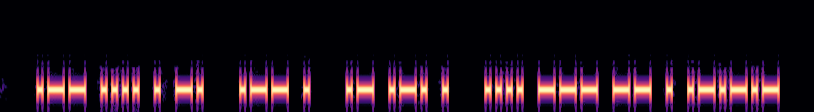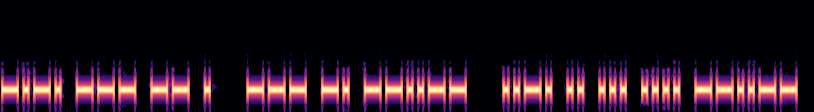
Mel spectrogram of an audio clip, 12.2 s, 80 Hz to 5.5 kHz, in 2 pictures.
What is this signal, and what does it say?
Morse code, heard as a keyed tone, about 30 wpm, 600 Hz. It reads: WHEN WE ARE HOME. COME ON, FISH,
